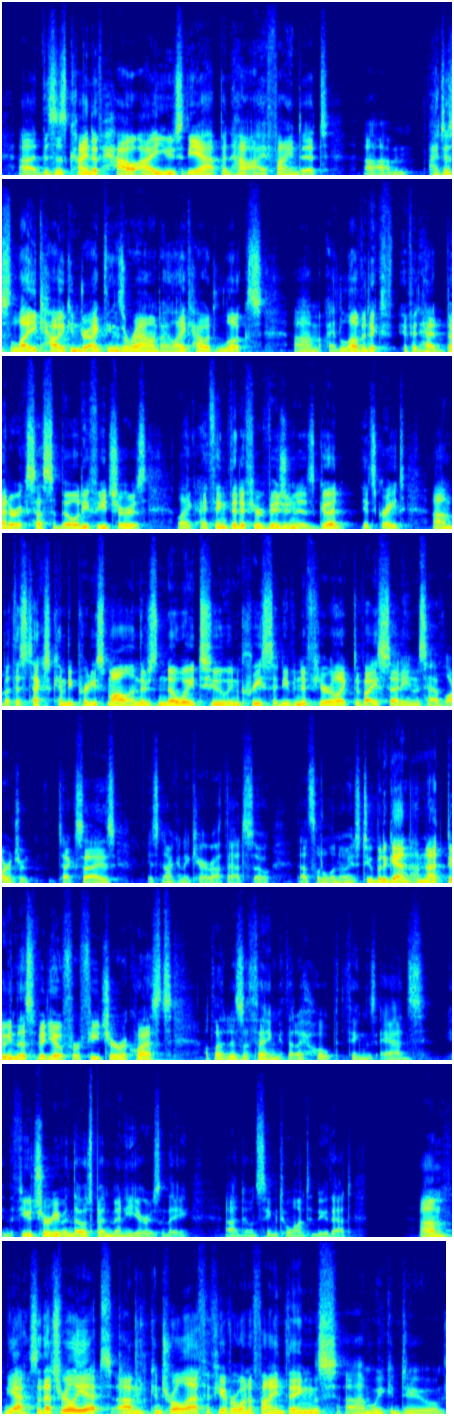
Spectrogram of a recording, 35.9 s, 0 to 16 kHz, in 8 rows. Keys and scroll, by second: 32.9 super+f.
